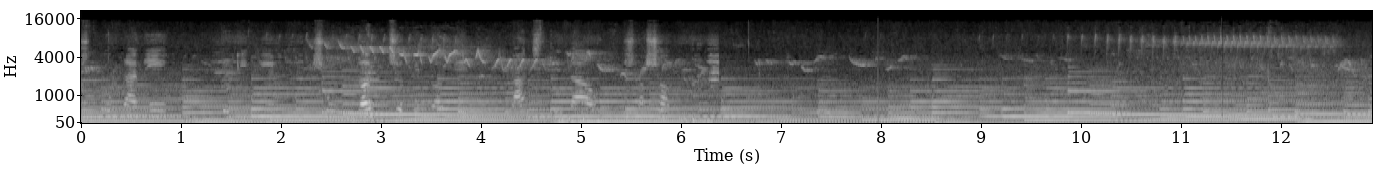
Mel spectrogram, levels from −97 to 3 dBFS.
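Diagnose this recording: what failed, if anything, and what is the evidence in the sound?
The driver or buffer stage failed. At 7.96 s and 11.40 s the sound drops to digital silence, each time for about 11.6 ms, and returns with no fade, so each hole is heard as a short tick. The identical length of both gaps fits a 512-sample buffer that was not filled in time, so zeros went out instead. This is a block of digital silence, not network loss: there is no concealment, smearing or repeated material, only a hard, silent gap.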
